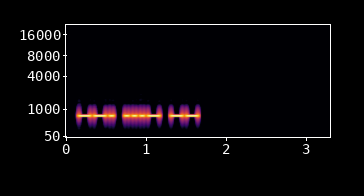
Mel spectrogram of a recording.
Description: Morse code, heard as a keyed tone, about 25 wpm, 700 Hz. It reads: GVM
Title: USA Call Sign Postfixes - 3 Letters 25wpm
